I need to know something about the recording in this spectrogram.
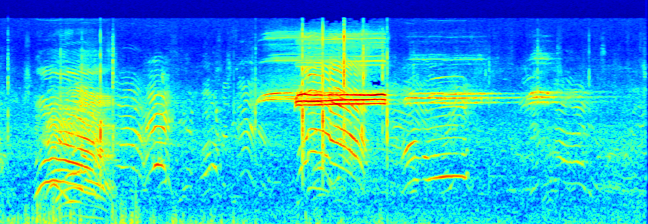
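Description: High-pitched shouting and cheering from several voices at once, loudest in the first two seconds, then a referee's whistle blown as one long blast of over a second about three and a half seconds in, with a weaker tone lingering after it.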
